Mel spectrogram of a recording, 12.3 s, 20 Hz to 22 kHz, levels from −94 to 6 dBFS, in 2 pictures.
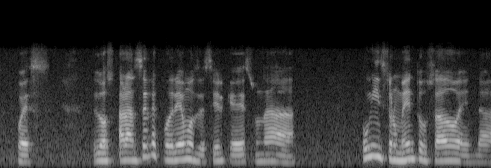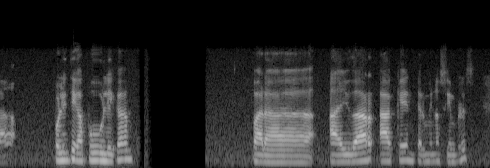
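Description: Three times in quick succession a packet arrived late and the jitter buffer ran dry, producing a short stall from a late packet at 7.31 to 7.40 s, 7.66 to 7.71 s and 7.87 to 7.96 s. Each time the receiver held the last sound in place for roughly 67, 31 and 70 ms until the packet turned up, then resumed exactly where it left off. Nothing is lost, but the speech catches and drags with a slight buzz or dip each time.

Just after, from 7.98 to 8.73 s, comes a call audio freeze, likely caused by packets held up in transit long enough to empty the jitter buffer completely. The receiver carried the last sound forward briefly, then it faded, and about 680 ms of the roughly 0.73 s gap is silence. When the packets arrive, the speech picks up from where it stopped, so the sentence is pushed later rather than cut.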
